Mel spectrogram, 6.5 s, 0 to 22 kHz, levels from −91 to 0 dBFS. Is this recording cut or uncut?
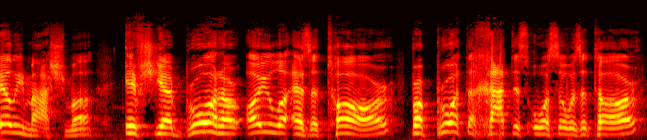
cut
